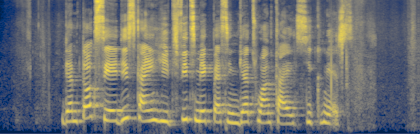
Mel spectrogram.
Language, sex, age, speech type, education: Nigerian Pidgin, female, 15-29, read, primary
